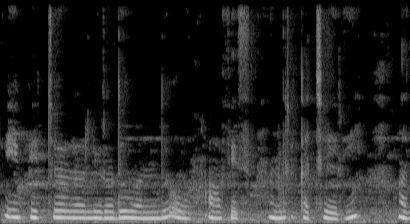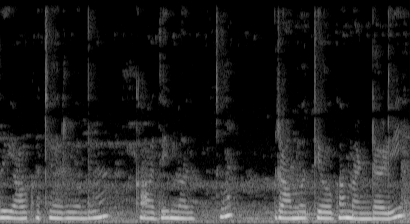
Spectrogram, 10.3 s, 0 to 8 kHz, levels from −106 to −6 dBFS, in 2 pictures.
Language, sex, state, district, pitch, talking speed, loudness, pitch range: Kannada, male, Karnataka, Gulbarga, 230 Hz, 100 wpm, -36 LUFS, 220-245 Hz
